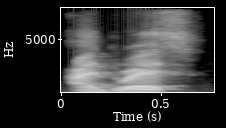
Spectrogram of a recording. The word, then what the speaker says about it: address: Some Nigerian speakers of English overgeneralize this rule and extend it to words like address, mistake, which are pronounced with the stress on the second syllable for both nouns and verbs.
